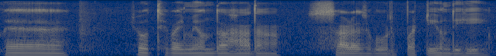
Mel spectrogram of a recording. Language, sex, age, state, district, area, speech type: Dogri, male, 30-45, Jammu and Kashmir, Udhampur, rural, spontaneous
